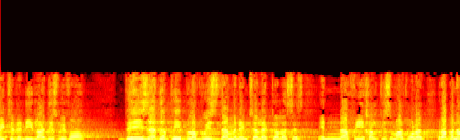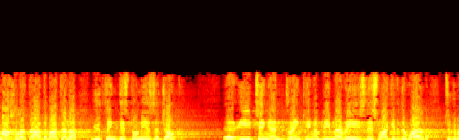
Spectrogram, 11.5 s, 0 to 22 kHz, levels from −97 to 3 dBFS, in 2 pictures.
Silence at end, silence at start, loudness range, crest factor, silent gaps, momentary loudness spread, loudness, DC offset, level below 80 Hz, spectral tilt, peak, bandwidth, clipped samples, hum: 0 s; 0 s; 2 LU; 12 dB; none; 8 LU; -12 LUFS; under 0.1%; -48 dBFS; -2.5 dB/octave; -2 dBFS; 11 kHz; under 0.1%; none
